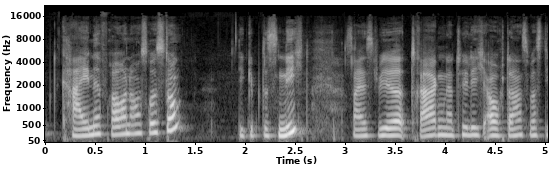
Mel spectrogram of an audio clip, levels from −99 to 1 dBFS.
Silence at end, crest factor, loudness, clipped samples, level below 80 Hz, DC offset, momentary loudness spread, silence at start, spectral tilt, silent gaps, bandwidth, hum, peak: 0 s; 16 dB; -18 LUFS; under 0.1%; -58 dBFS; under 0.1%; 15 LU; 0.15 s; -4.5 dB/octave; none; 15 kHz; none; -2 dBFS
